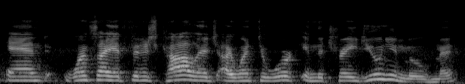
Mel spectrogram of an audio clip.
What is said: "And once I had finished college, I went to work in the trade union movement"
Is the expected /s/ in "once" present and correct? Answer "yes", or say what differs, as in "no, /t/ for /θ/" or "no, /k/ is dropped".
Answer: yes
